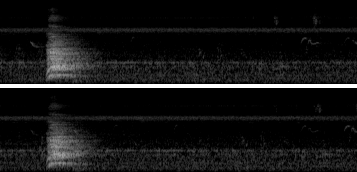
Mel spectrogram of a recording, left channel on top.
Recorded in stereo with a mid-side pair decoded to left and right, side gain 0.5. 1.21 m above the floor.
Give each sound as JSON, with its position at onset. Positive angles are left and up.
{"t": 0.5, "sound": "a dog barking", "azimuth_deg": 35, "distance_m": 6.0}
